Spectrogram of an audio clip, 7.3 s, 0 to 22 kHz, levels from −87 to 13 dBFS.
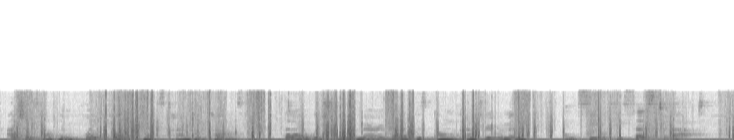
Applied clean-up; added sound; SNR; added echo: none; Crackle; -1 dB; reverberation time 0.7 s.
